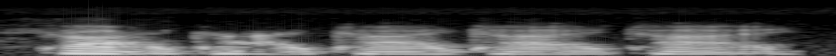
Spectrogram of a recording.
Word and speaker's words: Kiara: Kai Ara. Kai. No, it's Ryan. It's like the A is silent, and you just have the K and the I. Kai.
